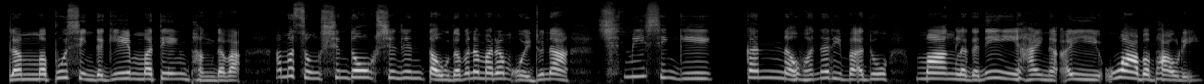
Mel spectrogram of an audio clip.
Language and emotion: Manipuri, angry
